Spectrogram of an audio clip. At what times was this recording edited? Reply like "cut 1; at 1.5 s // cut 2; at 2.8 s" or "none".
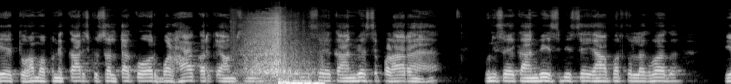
cut 1; at 3.0 s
